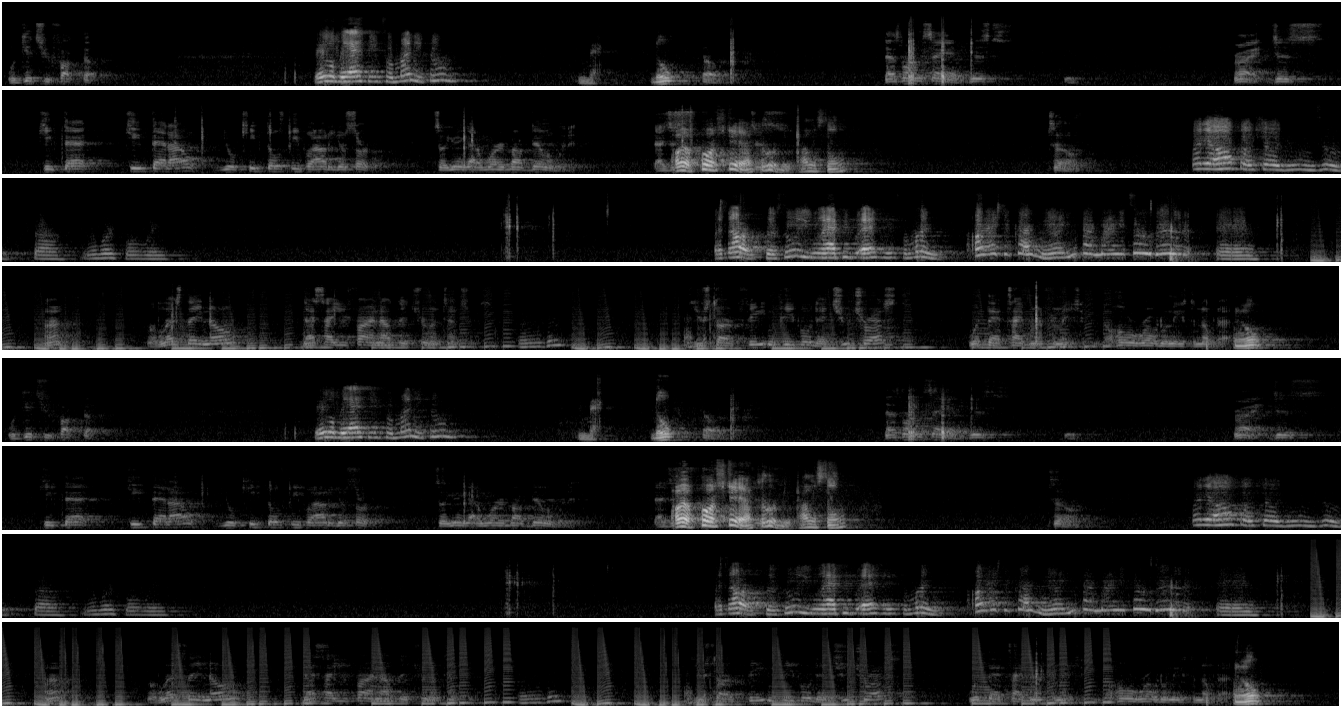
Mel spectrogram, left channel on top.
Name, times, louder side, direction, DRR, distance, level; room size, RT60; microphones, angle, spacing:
voice 1, 0.1-1.0 2.0-2.3 7.0-7.3 8.8-10.1 10.6-10.7 12.3-13.2 13.8-14.2 14.6-17.2 17.7-19.1 19.9-20.6 20.9-21.2 23.8-24.2 40.6-40.8 41.6-42.6 43.2-45.1 47.0-49.1 49.8-52.5, left 2 dB, 70° left, 5 dB, 2.1 m, -42 dB
voice 2, 3.1-4.5 25.3-26.8 27.1-28.4 33.9-39.3 45.3-45.8 47.0-47.1, left 3 dB, 50° left, 10 dB, 1.1 m, -32 dB
voice 3, 20.1-21.8 52.5-52.8, right 3 dB, 40° right, 13 dB, 0.6 m, -25 dB
sound 1, 39.9-41.4 41.9-43.3 43.9-45.3 45.9-47.4 47.9-49.3 49.9-51.3, right 2 dB, 75° right, 1.0 m, -40 dB
29.0 x 25.5 x 3.7 m, 1.1 s
head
